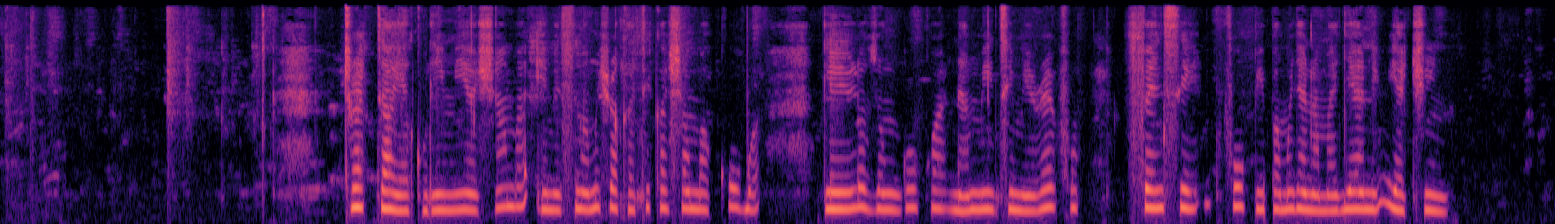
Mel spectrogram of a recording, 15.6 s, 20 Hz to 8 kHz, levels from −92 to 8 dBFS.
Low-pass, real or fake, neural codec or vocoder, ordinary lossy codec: 7.2 kHz; real; none; MP3, 48 kbps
